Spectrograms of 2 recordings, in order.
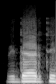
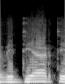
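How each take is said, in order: First: विद्यार्थी said as "vidarthi"; wrong cluster. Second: विद्यार्थी with clear dy; correct cluster. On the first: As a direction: drop the y in विद्यार्थी. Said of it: "नहीं होता है". (विद्यार्थी में य नहीं) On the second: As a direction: sound द्या in विद्यार्थी. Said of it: "होता है". (विद्यार्थी में द्या) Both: Shown as a demonstration.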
